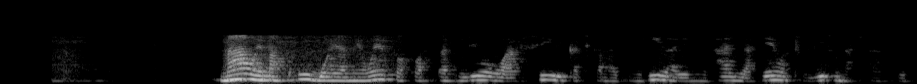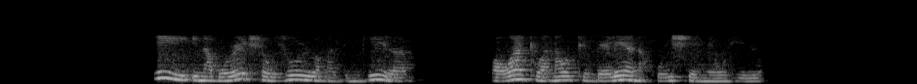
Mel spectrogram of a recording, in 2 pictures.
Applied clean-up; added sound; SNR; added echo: none; none; none; none.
